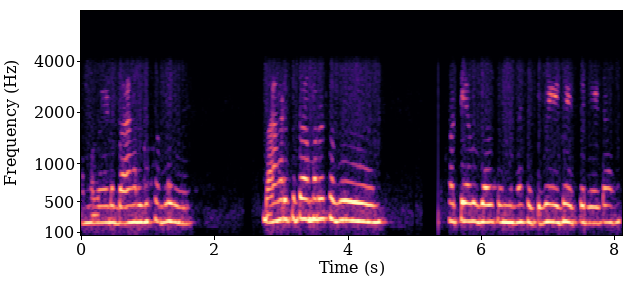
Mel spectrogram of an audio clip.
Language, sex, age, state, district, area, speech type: Odia, female, 60+, Odisha, Gajapati, rural, conversation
